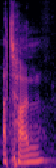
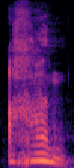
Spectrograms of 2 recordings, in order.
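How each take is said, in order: First: The name is said with a Cantonese pronunciation. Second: The name is said with a Hebrew pronunciation. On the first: "Cantonese will say Achan" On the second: "the right Hebrew pronunciation is Achan"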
